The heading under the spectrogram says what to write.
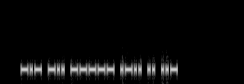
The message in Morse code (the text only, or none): KD0LIU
